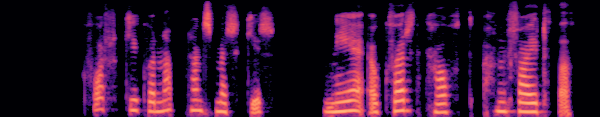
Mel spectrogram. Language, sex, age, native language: Icelandic, female, 20-29, Icelandic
